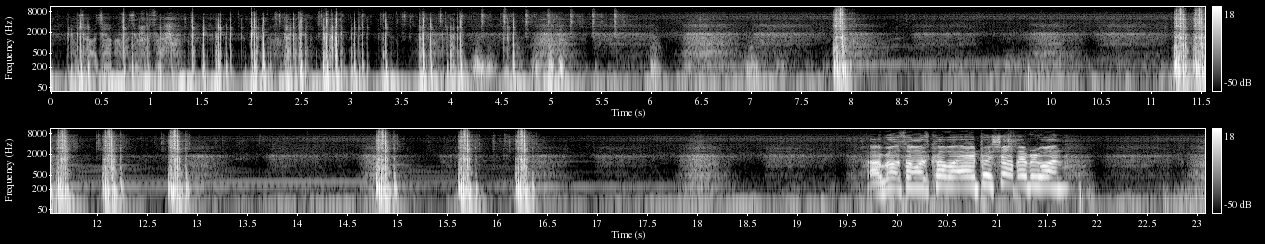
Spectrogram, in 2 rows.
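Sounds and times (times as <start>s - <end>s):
faint steady hum: 0.0s - 23.0s
airsoft gun shots: 7.8s - 8.1s, 11.2s - 13.0s, 14.7s - 16.5s.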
